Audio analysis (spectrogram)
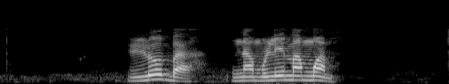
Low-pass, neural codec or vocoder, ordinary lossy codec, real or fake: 5.4 kHz; codec, 16 kHz, 4 kbps, X-Codec, WavLM features, trained on Multilingual LibriSpeech; Opus, 24 kbps; fake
